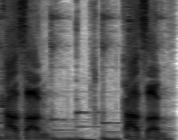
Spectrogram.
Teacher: actually, accent on the first syllable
